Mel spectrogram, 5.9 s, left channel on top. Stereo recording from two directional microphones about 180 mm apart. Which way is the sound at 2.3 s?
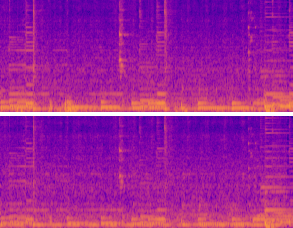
Centre (ahead or behind).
